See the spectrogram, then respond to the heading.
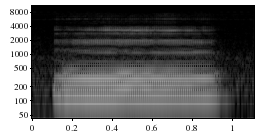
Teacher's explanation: you'll hear the slight puff of breath coming out of the nose. That's why it's called nasals. · Say mouth completely closed. Vocal cords vibrating but the air coming out of the nose only.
